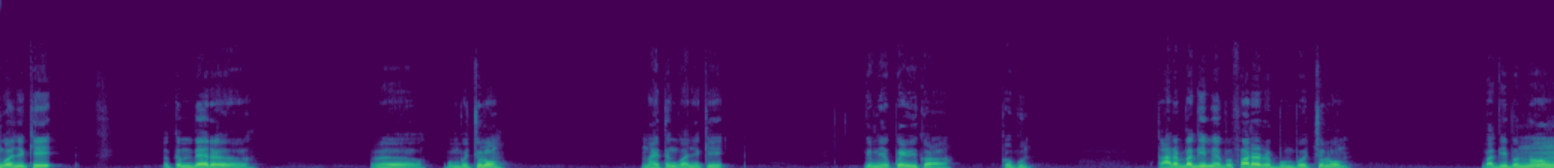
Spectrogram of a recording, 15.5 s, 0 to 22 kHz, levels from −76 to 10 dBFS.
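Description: No technical faults can be heard anywhere in this speech recording.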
